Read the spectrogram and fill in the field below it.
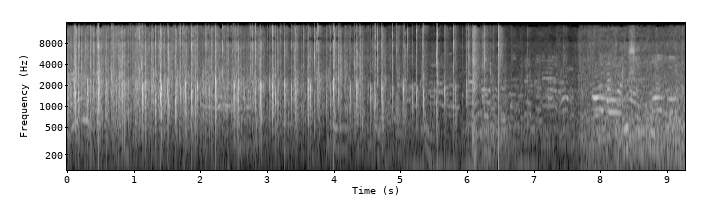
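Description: A large crowd cheers and chatters loudly.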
